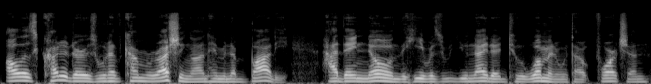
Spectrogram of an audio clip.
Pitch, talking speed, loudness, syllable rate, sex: 140 Hz, 220 wpm, -20 LUFS, 5.7 syllables/s, male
